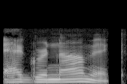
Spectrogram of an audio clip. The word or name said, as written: agronomic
